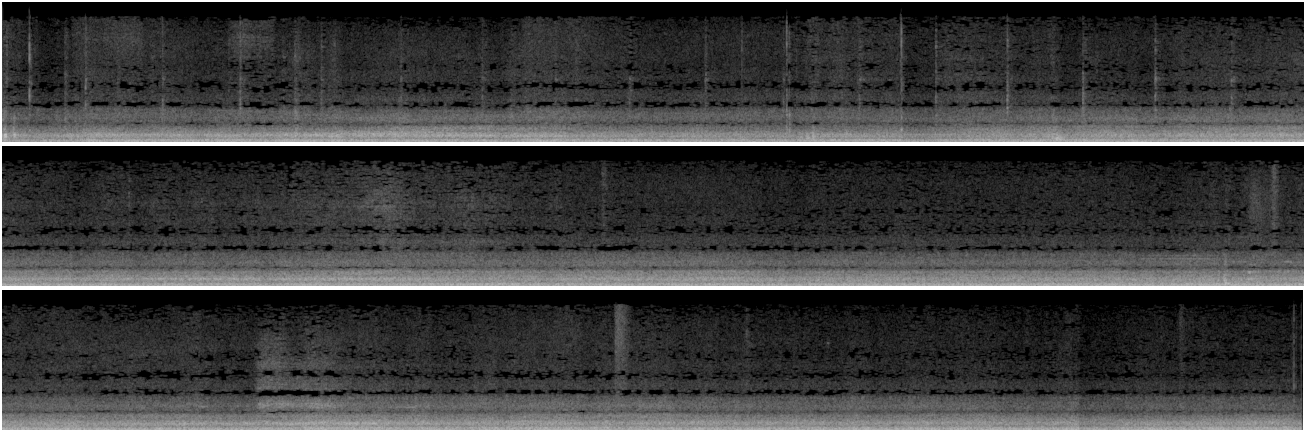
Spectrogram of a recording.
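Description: Heavy truck's diesel engine running steadily, heard from inside the cab as the truck moves slowly or idles.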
